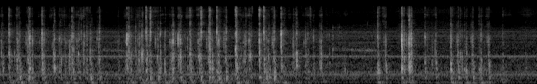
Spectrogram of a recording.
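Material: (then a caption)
Plastic. Both hands type with their fingertips on a Corsair K35 plastic membrane keyboard with red backlit keys. The result is a quick, uneven run of short, bright plastic clicks and taps that die away almost instantly, with a few louder key strikes standing out.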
